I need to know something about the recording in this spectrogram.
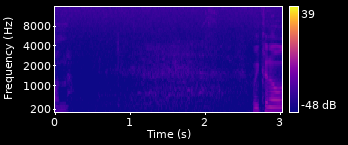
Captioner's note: audience laughs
